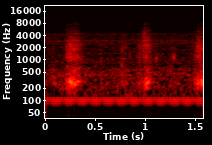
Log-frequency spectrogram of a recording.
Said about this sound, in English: Can y'all hear me crunching? Yeah, of course we can,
